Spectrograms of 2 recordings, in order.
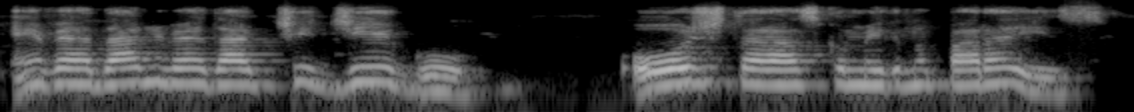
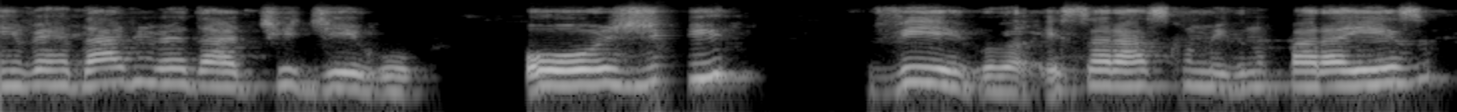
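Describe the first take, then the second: First: There is a pause before 'hoje'. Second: There is a pause after 'hoje'.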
